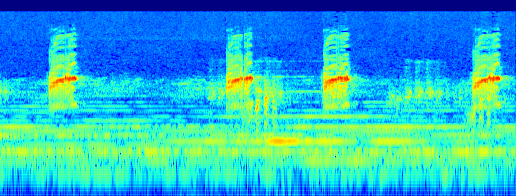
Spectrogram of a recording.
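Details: Frog from a collection of various frogs, giving four short, harsh, broadband croaks spaced about one to one and a half seconds apart over a steady, low droning background of sustained tones.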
